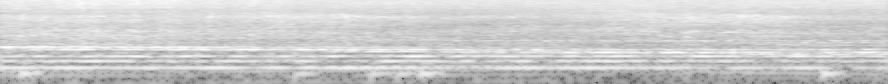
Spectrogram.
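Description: Background electronic music with sustained synth notes held steady, changing chord about four seconds in.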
